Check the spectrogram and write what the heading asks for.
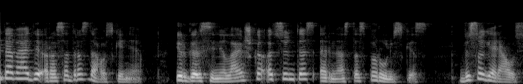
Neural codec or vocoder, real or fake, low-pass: none; real; 7.2 kHz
